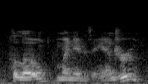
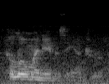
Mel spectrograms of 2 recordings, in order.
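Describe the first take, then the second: First: It is said as a question, rising at the end. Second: It is said as a statement, falling at the end. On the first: It asks about the speaker's name. "I make it a question" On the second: It states the speaker's name. "that same statement"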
